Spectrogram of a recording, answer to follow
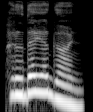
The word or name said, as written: ಹೃದಯಗಾಣ್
